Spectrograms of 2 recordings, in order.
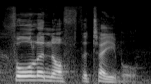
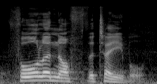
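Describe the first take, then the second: The two takes are said the same way.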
